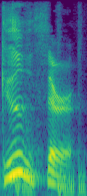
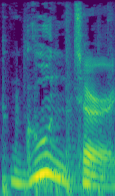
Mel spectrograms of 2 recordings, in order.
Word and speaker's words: Gunter: No, not Gunther. Gunter. G-U-N-T-E-R. Like it's spelled in the game right now.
